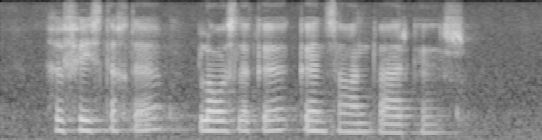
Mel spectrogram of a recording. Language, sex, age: Afrikaans, female, 20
